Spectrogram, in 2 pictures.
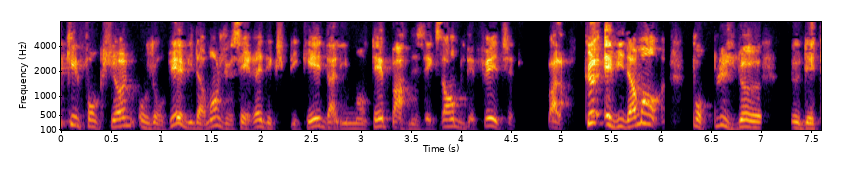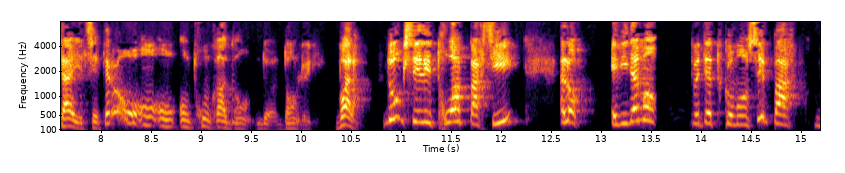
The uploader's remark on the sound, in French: Cet épisode a été enregistré le 06 mars 2023 via zoom par le Centre d'Études Maghrébines à Tunis ( CEMAT ).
